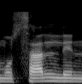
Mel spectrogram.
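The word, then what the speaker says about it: مُصَلِّين: ফাওয়াইললিল মুসাল্লিন ফাওয়াইলুল ফাওয়াইললিল ফাওয়াইললিল মুসাল্লিন মুসাল্লিন এটা যেন কোনভাবে মুসাল্লিন না হয়।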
